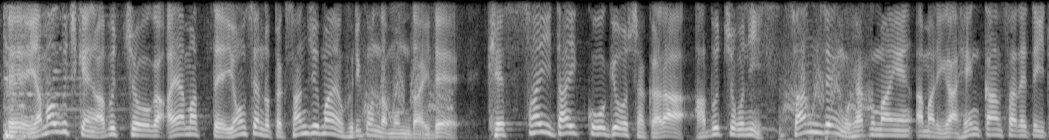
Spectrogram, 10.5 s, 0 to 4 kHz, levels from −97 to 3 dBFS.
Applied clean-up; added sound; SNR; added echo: none; Scratching (performance technique); 17 dB; none.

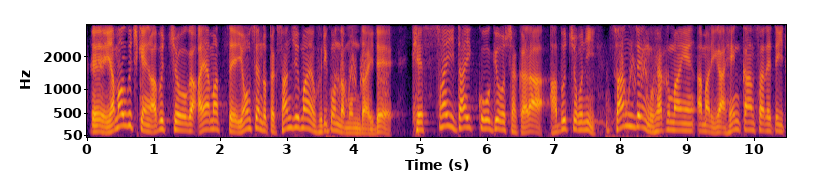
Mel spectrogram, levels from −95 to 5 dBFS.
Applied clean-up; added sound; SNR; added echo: neural mask model Resemble Enhance denoiser.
